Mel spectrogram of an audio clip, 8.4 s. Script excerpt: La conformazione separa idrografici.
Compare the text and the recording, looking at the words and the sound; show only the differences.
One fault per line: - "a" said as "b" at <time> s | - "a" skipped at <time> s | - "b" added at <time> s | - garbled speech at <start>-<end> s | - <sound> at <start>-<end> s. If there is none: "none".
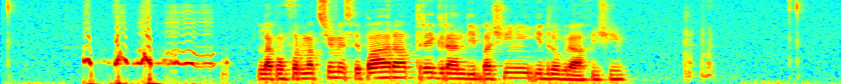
- bark at 0.8-2.4 s
- "tre grandi bacini" added at 4.1 s
- throat clearing at 6.8-7.2 s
